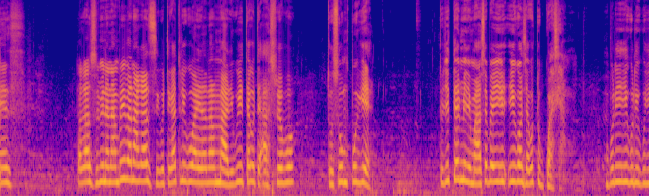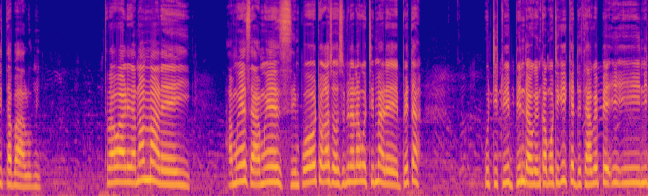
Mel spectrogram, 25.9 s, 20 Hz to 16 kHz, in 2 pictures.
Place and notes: Tema Munkuli is the Secretary of Simatelele Women’s Forum. Tema talks about the duties of the Forum’s 25 members and how they are organising themselves. Among the benefits for the women she mentions that the women are able to afford the school fees for their children and buying livestock such as goats.
a recording by Ottilia Tshuma, Zubo's CBF at Simatelele; from the radio project "Women documenting women stories" with Zubo Trust, a women’s organization in Binga Zimbabwe bringing women together for self-empowerment.
19 July, 11:00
